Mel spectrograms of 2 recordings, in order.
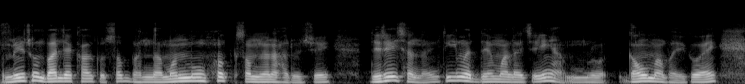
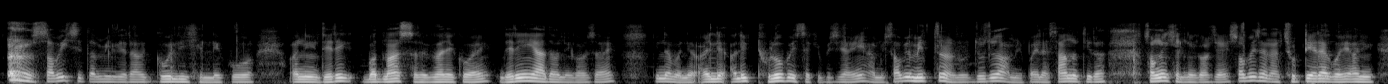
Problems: background sounds at intervals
